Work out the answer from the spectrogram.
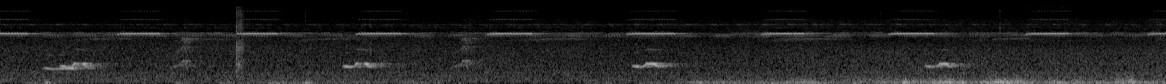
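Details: Northern boobook, subspecies Ninox japonica totogo, heard while foraging and preening: soft mellow hoots, paired notes returning roughly every three seconds, over a steady pulsing insect chorus and a brief rustle.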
